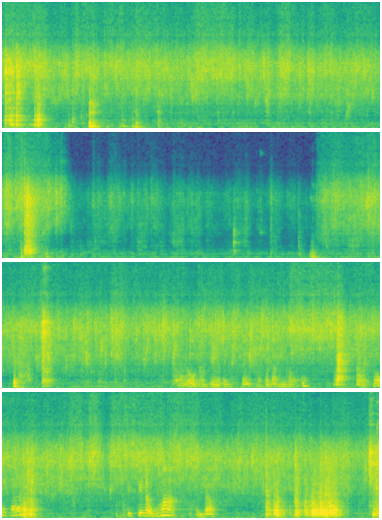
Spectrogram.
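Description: Kitchen tap running into a sink while dishes are washed by hand, with clinks and knocks of crockery and utensils. The water shuts off for about five seconds around a third of the way in, then runs again.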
